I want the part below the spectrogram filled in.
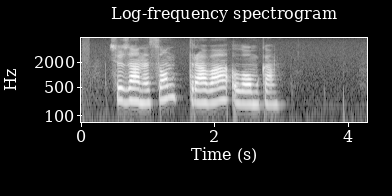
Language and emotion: Russian, neutral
